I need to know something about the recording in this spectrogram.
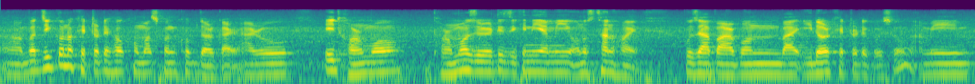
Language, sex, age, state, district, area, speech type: Assamese, male, 30-45, Assam, Goalpara, urban, spontaneous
